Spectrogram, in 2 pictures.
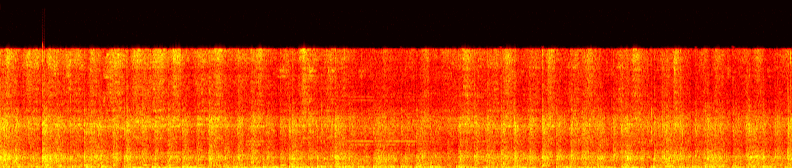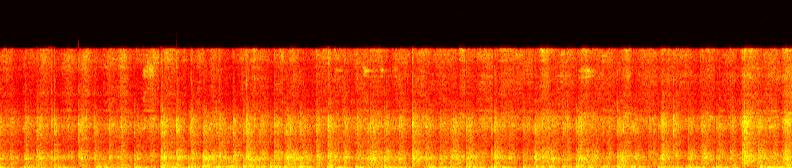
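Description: A troupe of large hand-carried drums, beaten with sticks, playing a loud, continuous driving rhythm with deep booming beats and rolls.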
